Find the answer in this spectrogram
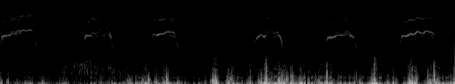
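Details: Loud, close bald eagle calls at the nest holding a fresh eaglet, December 2022: six sharp, high whistled notes that climb and then fall, coming in quick pairs over soft thumps and low rumble.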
